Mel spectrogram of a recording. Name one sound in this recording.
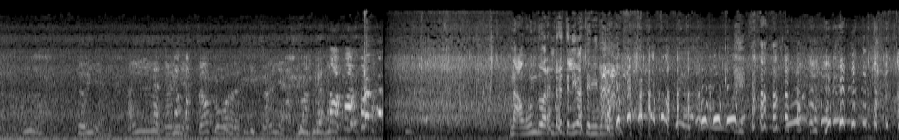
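Several men talk and laugh together close by, outdoors.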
